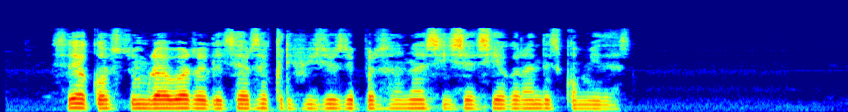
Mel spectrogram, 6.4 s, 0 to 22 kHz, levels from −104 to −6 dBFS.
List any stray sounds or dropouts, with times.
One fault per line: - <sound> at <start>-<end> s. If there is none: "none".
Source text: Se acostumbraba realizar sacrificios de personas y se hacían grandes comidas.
none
